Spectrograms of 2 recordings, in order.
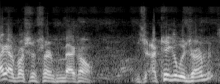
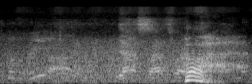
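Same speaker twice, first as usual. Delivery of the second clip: sighing laugh; 7 dB quieter than usual. Real, not acted. Sigh-laugh.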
